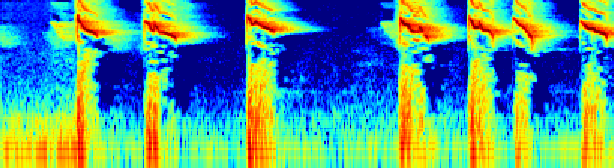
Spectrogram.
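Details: Oriental white-eye delivering ngalas song, seven loud, high, falling chip notes spaced about half a second apart, with a faint low rustle at the start.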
